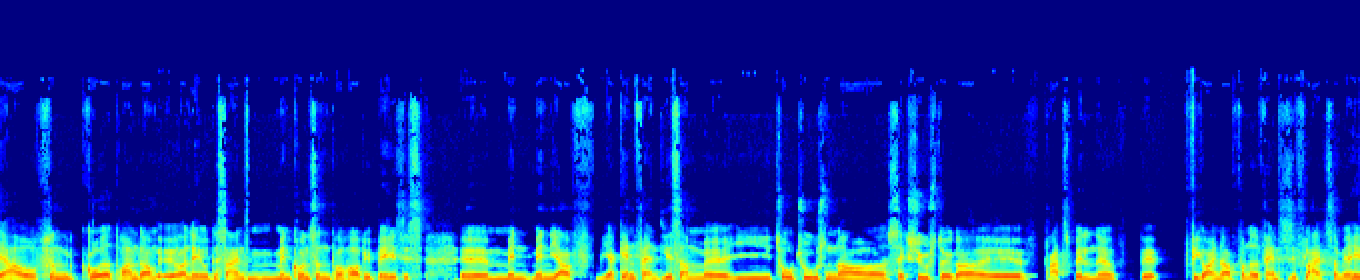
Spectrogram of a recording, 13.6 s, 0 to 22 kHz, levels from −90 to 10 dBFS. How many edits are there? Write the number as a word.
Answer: four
